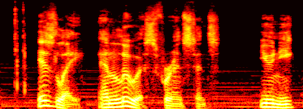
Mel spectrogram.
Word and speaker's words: Islay: On islands like Islay and Lewis, for instance, unique DNA signatures have been found that rarely show up. Isla. The name of the island is Isla, not Islay.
